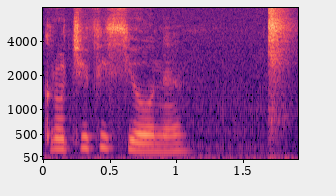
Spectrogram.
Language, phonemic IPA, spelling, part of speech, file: Italian, /krot͡ʃifisˈsjone/, crocifissione, noun, It-crocifissione.ogg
